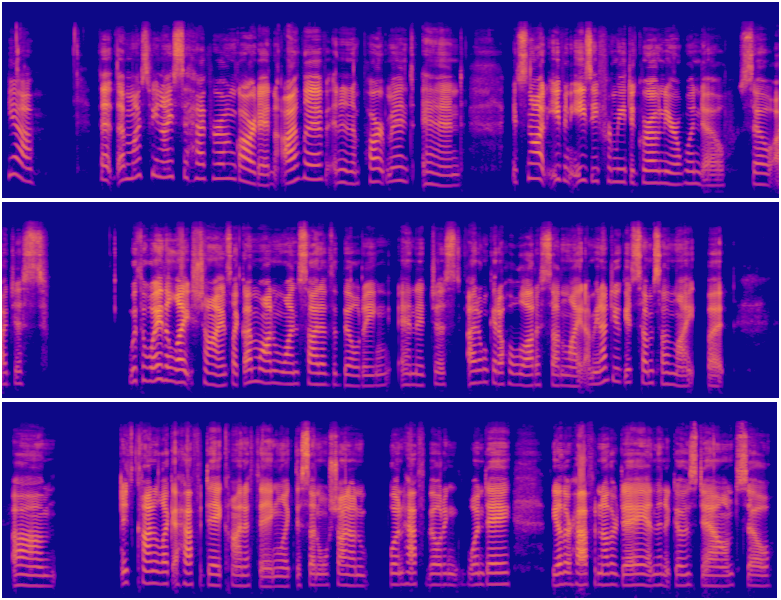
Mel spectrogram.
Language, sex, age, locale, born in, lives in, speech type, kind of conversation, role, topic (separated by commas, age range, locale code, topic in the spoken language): English, female, 40-44, en-US, United States, United States, conversation, unstructured, none, Which neighborhood place boosts your mood the most, and why?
